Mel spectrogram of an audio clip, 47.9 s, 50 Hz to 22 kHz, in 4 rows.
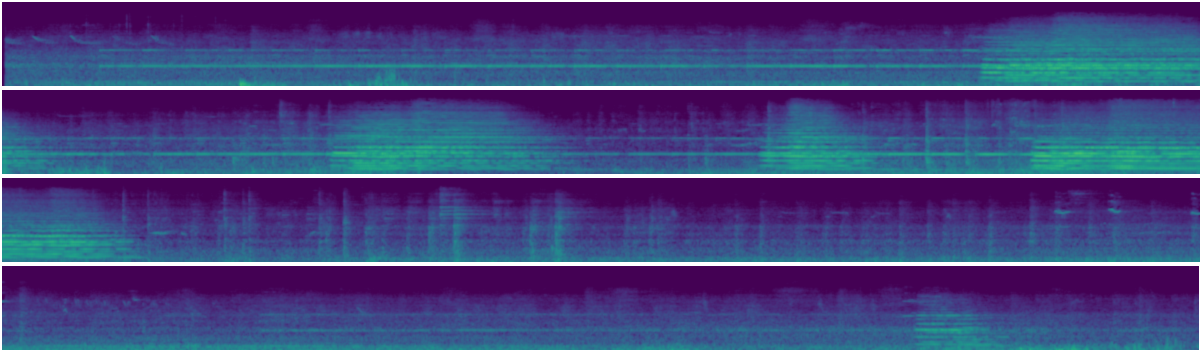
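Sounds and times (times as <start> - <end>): locomotive engine rumble: 0.1 - 47.9
locomotive horn blasts: 9.8 - 12.8, 15.2 - 17.8, 19.5 - 21.2, 21.9 - 25.4, 45.0 - 46.2
train wheels clicking over rails: 17.7 - 24.3, 25.0 - 45.4.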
